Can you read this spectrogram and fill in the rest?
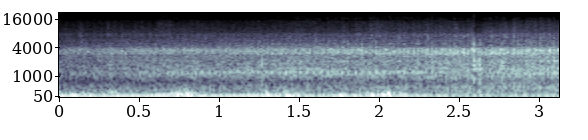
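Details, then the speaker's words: Ford Mustang EcoBoost after swapping Accel plugs for factory plugs: smooth, even idle, steady low hum, no stumble, revs rise cleanly, exhaust quieter; normal idle, Accel plugs believed the misfire cause. "And I mean, it sounds good. RPMs go up, no problem. It's not breaking up anything."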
